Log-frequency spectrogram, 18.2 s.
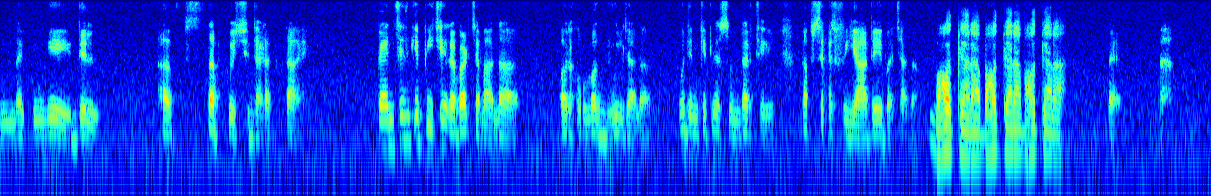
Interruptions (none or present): none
